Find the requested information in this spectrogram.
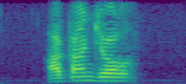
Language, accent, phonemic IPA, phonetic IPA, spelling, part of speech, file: Armenian, Eastern Armenian, /ɑkɑnˈd͡ʒoʁ/, [ɑkɑnd͡ʒóʁ], ականջօղ, noun, Hy-ականջօղ.ogg
- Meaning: earring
